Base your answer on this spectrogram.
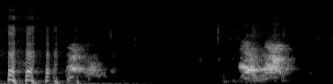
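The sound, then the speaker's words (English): Dogs bark: a quick run of sharp barks opens, then a pause, then one longer, louder bark. “They're not going to be happy about that, but she's going to kick them out for now. So they're just going to bark at you,”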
